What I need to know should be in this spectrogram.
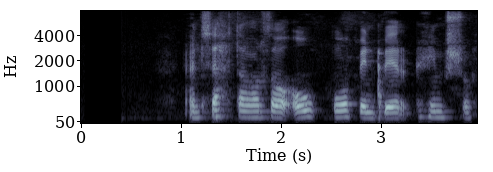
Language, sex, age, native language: Icelandic, other, 12, Icelandic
